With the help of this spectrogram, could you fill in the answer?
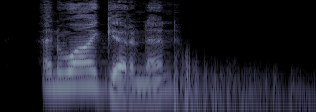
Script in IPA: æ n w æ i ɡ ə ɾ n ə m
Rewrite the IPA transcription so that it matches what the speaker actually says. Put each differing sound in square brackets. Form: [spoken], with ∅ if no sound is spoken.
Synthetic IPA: æ n w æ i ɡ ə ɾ n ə [n]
